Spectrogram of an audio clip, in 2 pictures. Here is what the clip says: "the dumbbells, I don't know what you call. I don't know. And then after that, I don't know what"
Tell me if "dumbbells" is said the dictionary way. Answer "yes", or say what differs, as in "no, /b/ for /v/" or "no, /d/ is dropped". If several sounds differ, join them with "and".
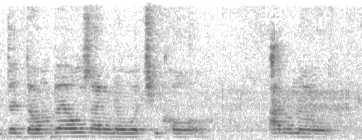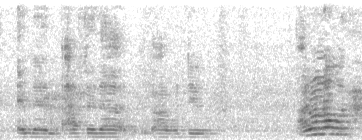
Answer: yes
